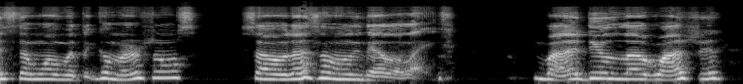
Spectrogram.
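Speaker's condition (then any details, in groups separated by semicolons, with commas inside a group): Cerebral palsy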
